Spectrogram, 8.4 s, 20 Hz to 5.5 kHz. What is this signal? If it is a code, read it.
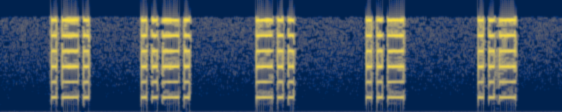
Morse code, heard as a keyed tone, about 15 wpm, spaced as for 7 wpm, 750 Hz. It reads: RFDUU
